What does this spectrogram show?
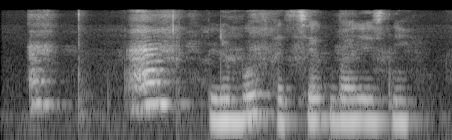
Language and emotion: Russian, neutral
